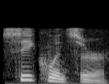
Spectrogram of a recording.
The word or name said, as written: sequencer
